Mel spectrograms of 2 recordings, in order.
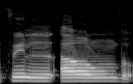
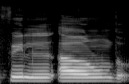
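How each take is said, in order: The two takes are said the same way.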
